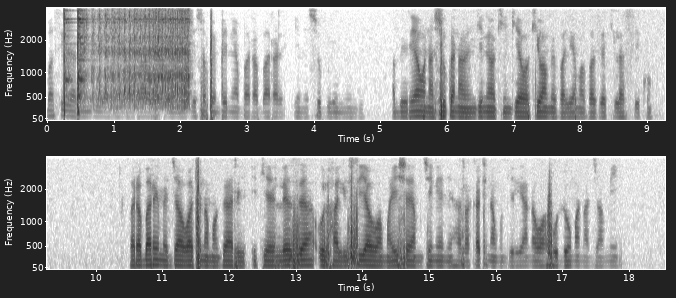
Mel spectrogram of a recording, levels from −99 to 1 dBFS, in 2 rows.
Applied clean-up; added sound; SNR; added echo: none; Coin (dropping); -2 dB; none.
